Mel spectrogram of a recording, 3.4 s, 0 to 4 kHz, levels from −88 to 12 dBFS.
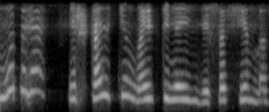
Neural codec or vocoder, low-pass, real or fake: codec, 24 kHz, 0.9 kbps, WavTokenizer, medium music audio release; 3.6 kHz; fake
